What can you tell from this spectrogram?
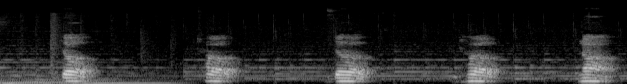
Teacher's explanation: त वर्ग जो है मूर्धा से निकलने वाली ध्वनियां हैं।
